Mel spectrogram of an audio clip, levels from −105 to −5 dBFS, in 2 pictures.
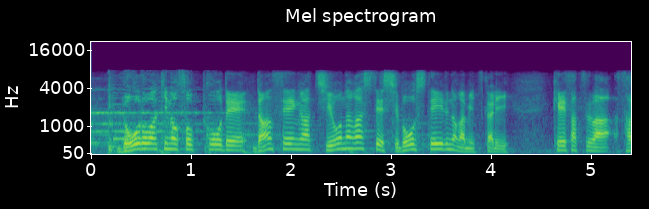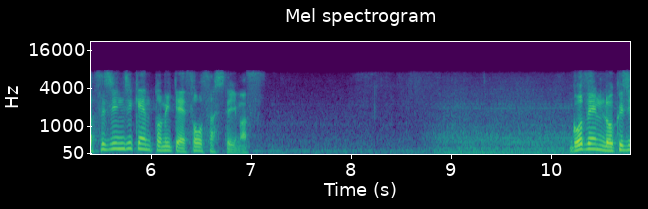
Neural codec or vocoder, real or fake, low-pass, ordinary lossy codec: none; real; 7.2 kHz; Opus, 16 kbps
